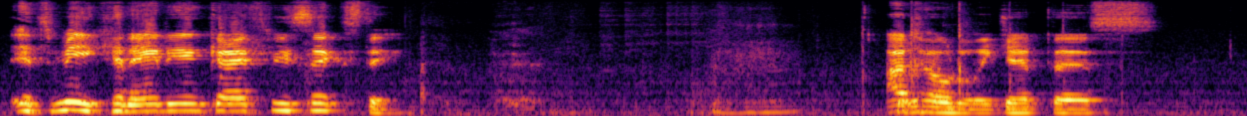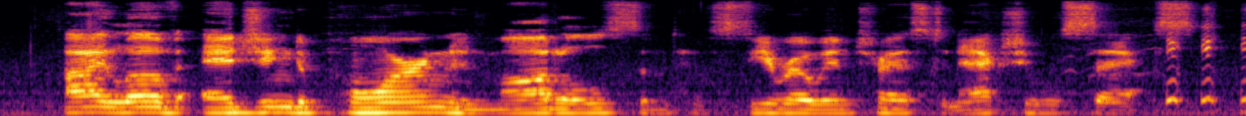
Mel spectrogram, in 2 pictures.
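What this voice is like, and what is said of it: Put-on Canadian accent. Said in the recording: “I'll try to do a Canadian voice.”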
